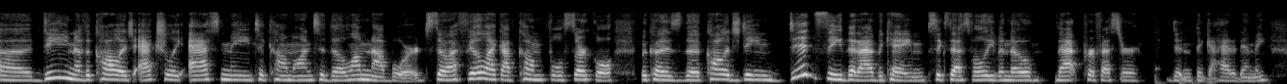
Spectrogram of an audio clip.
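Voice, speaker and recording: A woman's medium-pitched voice with ordinary pitch variation, hardly any pauses, and a quiet background. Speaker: real estate investor. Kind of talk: interview. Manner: fast; animated.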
